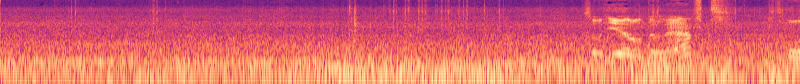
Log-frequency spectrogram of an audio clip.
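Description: Steady low road rumble heard inside a moving car's cabin, from tyres running on an icy, snow-covered highway with the engine underneath. A brief voice sound comes near the end.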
